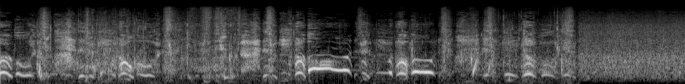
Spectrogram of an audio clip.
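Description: Water splashes and sloshes as a basket is lifted from a river.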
